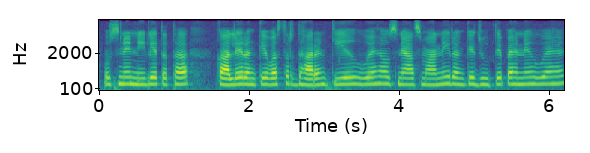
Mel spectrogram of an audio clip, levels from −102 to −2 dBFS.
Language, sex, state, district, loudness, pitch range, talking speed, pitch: Hindi, female, Jharkhand, Ranchi, -17 LUFS, 225-240 Hz, 185 wpm, 235 Hz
